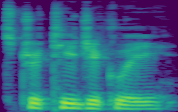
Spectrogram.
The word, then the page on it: strategically: American English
